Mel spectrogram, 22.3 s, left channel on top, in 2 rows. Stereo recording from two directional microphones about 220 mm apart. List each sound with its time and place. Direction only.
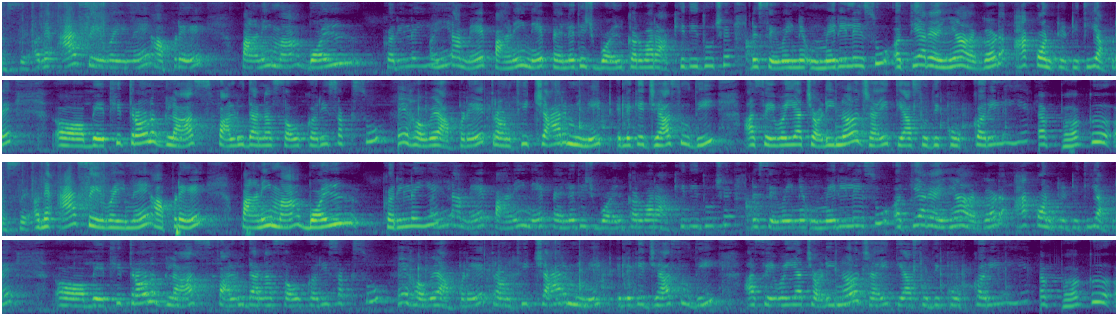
0.4 s a woman's voice: 45° right (ahead or behind)
4.4 s a woman's voice: 45° left (ahead or behind)
21.5 s a woman's voice: 10° left (ahead or behind)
